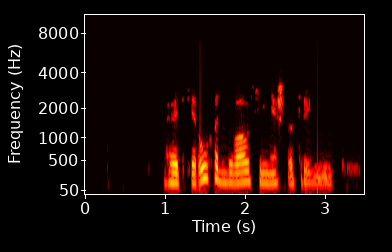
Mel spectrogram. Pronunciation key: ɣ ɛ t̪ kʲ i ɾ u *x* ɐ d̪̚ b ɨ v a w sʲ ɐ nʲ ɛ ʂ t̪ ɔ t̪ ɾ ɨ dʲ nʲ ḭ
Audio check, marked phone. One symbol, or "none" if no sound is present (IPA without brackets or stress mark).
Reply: x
